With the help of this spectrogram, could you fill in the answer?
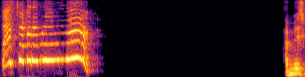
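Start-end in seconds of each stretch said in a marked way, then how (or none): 0.0-1.0 put-on high, excitable comedian voice, pitched higher. Breaking down a play and quoting a line: Chris Tucker voice. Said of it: "and Chris Tucker voice".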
